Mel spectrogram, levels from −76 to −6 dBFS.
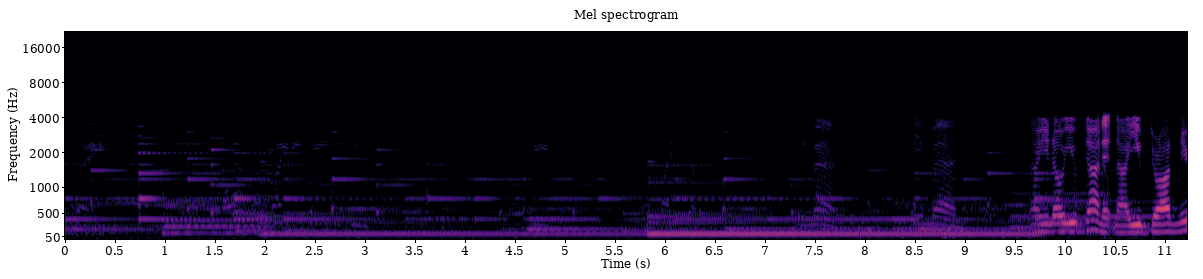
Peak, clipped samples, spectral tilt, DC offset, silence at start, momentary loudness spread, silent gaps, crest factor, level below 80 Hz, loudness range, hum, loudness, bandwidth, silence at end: -22 dBFS; under 0.1%; -4 dB/octave; under 0.1%; 0 s; 17 LU; none; 26 dB; -78 dBFS; 11 LU; none; -48 LUFS; 7.6 kHz; 0 s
